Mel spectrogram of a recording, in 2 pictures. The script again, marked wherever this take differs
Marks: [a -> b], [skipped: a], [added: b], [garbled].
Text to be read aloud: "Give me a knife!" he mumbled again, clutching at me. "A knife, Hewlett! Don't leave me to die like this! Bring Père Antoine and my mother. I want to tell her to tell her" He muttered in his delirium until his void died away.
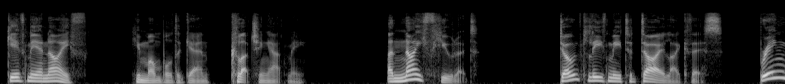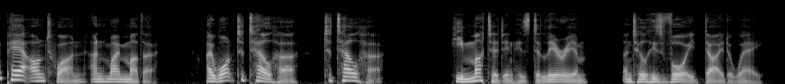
"Give me a knife!" he mumbled again, clutching at me. "A knife, Hewlett! Don't leave me to die like this! Bring Père Antoine and my mother. I want to tell her to tell her" He muttered in his delirium until his void died away.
